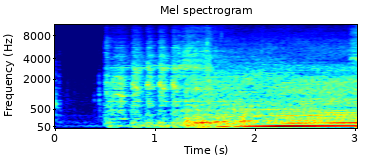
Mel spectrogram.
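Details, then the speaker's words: 2000 Toyota Celica GT 1.8L after repairs on cylinders 2 and 3: brief crank, catches at once, steady even run, no extended crank as before and zero misfire counts on all cylinders. "way way better guys before there was a little bit of a extended crank this time it cranked over with no problem"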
